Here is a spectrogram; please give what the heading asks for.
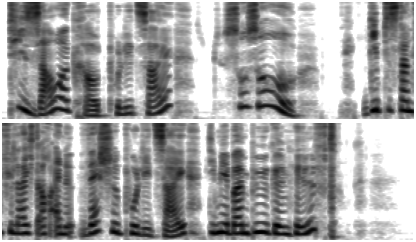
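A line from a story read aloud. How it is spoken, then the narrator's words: Giggling. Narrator (German): kichernd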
